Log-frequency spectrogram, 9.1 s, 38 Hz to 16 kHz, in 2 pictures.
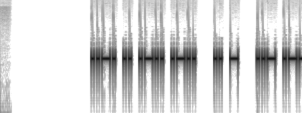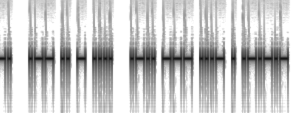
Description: Morse code, heard as a keyed tone, about 32 wpm, 700 Hz. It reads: FILL IT UP WITH LOVE.
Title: Sentences from Top 1000 Words - Review Part 3 - 30wpm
